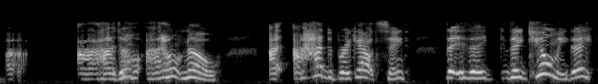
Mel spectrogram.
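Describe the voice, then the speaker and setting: A woman playing a frightened, exhausted young man on the run in an old-time radio drama, halting and pleading. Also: high voice, bright, forceful tone, no echo. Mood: scared, faltering. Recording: dull, muffled close dry sound.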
